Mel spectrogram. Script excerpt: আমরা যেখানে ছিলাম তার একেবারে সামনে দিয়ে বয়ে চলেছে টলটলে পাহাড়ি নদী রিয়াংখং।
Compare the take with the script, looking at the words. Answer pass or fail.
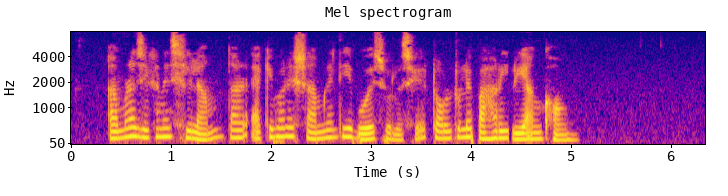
fail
